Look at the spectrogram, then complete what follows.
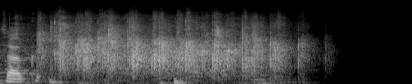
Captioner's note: audience applauding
